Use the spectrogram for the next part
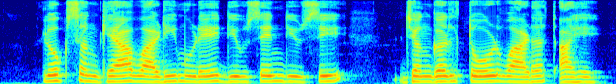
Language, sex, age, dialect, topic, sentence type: Marathi, male, 18-24, Northern Konkan, agriculture, statement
